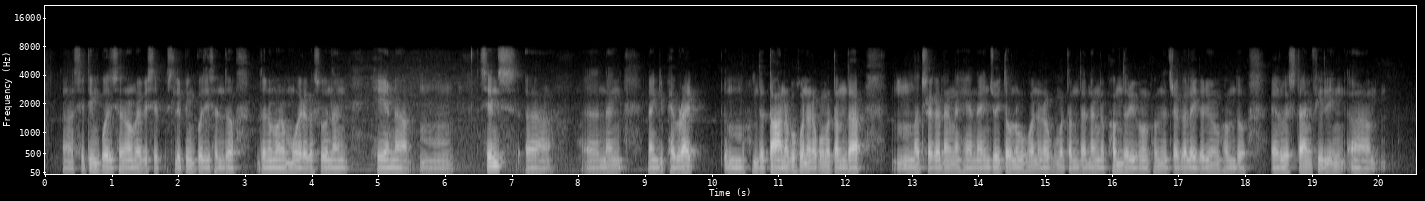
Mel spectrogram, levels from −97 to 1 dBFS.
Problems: background sounds at intervals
